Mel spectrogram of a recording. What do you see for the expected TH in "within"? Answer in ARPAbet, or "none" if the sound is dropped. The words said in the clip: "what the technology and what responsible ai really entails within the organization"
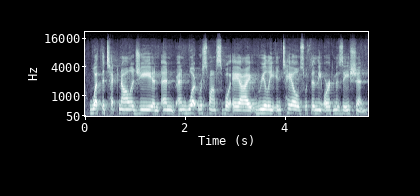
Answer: TH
